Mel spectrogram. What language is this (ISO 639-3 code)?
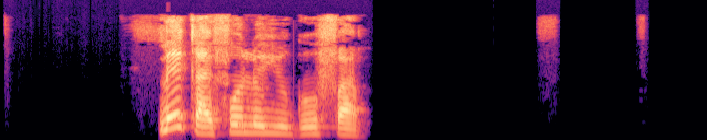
pcm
